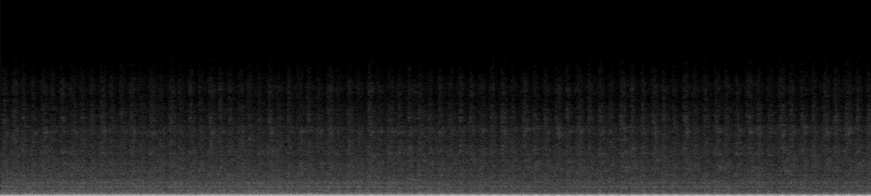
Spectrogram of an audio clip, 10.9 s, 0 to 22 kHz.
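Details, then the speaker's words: Ford 5.4 V8 truck just after engine repair, first start, check engine light on: loping, slightly uneven idle, not running right; owner suspects air still in the fuel system. "it's not like we're missing a spark plug it's just not quite running right probably to get all the air out of the system"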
